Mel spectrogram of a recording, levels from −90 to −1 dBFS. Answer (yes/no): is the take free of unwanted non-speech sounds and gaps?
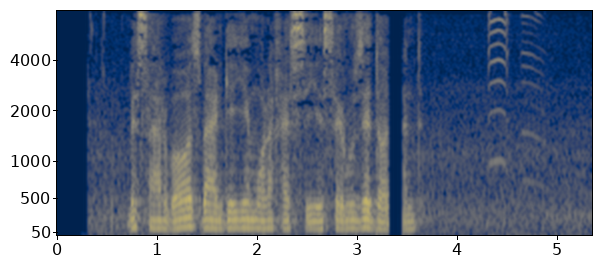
no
